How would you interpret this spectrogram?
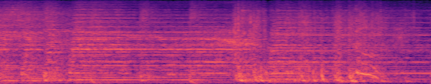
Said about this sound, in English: I caught a downdraft and it kind of threw off my landing.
